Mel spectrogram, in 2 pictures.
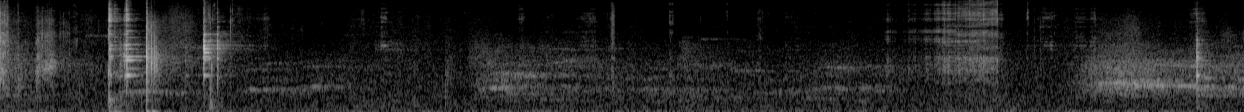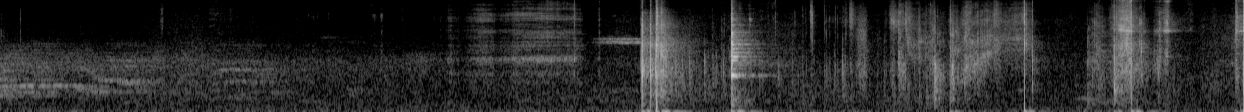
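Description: Scissors snipping through a paper skimmer template along marked lines, quiet irregular cuts and rustling with a few louder crisp snips and paper handling near the end.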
